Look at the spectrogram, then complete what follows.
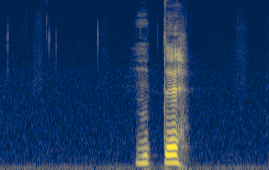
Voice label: "but", Navajo; ndi; Navajo Adverb Lexicon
